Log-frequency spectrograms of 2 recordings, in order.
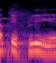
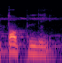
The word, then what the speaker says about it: tobli: Watobli biasanya orang bacanya tibli tapi ning nggone kamus niku di mana-mana kamus menyebutnya tobli.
